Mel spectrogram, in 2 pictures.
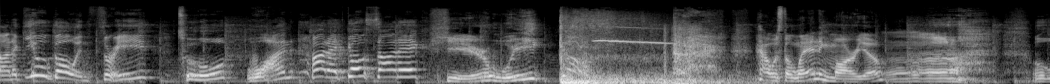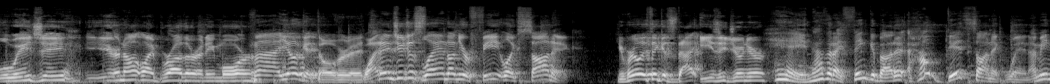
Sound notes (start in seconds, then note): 5.8 air whooshing and whistling; 8.8 Mario groaning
